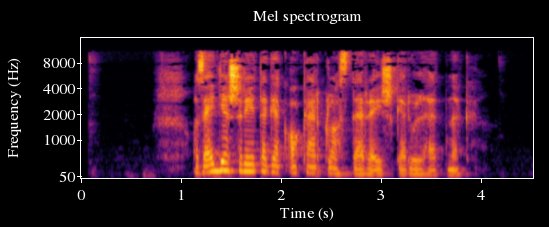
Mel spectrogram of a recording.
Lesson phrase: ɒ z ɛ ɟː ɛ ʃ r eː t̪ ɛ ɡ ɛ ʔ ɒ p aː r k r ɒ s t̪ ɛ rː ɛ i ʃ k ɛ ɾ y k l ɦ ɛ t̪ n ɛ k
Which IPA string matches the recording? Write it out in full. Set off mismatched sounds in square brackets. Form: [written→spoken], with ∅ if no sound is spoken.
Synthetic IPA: ɒ z ɛ ɟː ɛ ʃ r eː t̪ ɛ ɡ ɛ [ʔ→k] ɒ [p→k] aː r k [r→l] ɒ s t̪ ɛ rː ɛ i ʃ k ɛ ɾ y [k→∅] l ɦ ɛ t̪ n ɛ k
